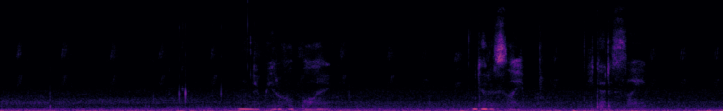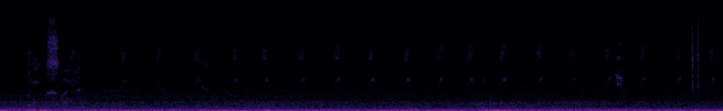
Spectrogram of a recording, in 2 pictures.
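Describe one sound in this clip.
A bird gives soft short calls close by.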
